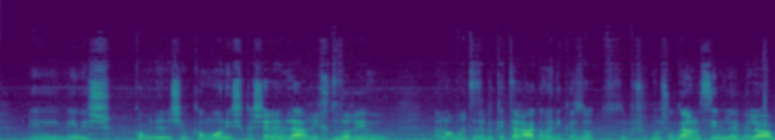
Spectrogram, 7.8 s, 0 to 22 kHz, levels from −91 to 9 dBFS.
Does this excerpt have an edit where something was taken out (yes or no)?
no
